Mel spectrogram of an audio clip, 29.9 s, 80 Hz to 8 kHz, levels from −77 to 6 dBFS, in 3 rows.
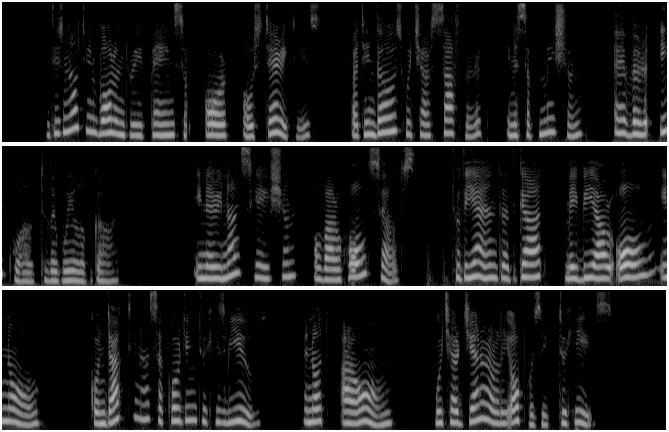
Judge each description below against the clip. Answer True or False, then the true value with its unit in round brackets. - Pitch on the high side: True (245 Hz)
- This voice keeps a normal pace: False (115 wpm)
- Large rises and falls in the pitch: False (3.4 semitones)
